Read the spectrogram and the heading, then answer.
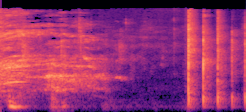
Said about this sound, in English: You're clapping yourself. I'm clapping the reading. Okay. And also yourself.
